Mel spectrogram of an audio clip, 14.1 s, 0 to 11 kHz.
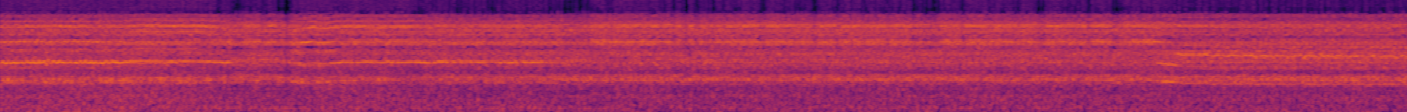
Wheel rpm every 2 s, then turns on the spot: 220, 230, 230, 230, 230, 230, 210.
none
